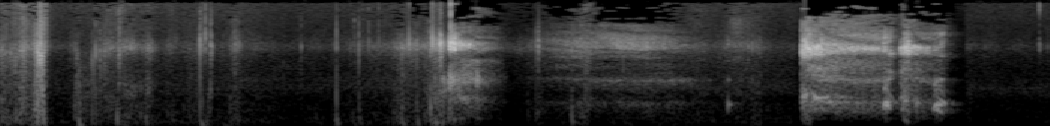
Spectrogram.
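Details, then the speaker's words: A few short, harsh cough bursts with quiet gaps in a small room, from someone who says they have been coughing a lot and cannot stop. "Sorry guys, oh god. I've been coughing loads, literally loads. If you think you've noticed weird pauses in the video, because I've been coughing a lot, okay?"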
